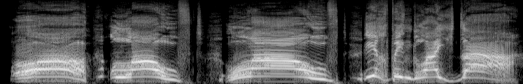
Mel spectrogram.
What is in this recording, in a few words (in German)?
Heavy special completed, de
